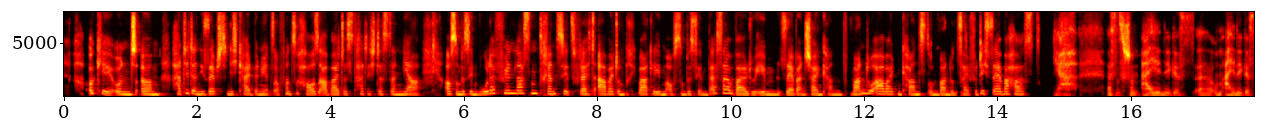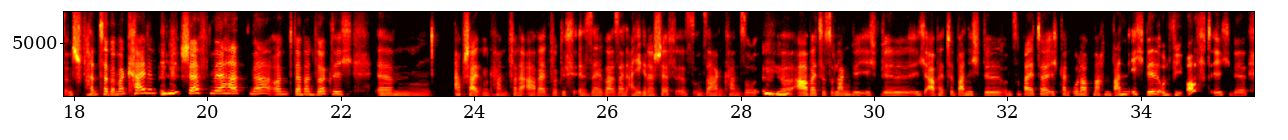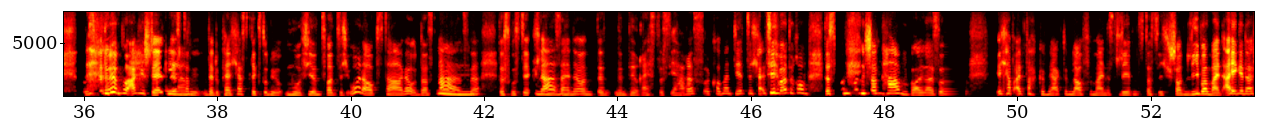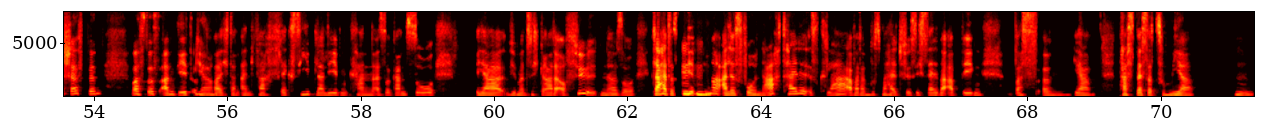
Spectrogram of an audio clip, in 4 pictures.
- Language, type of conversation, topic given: German, podcast, Wie trennst du Arbeit und Privatleben, wenn du zu Hause arbeitest?
- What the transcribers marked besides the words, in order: unintelligible speech; drawn out: "ähm"; stressed: "wann"; stressed: "oft"; laughing while speaking: "Wenn du"; chuckle; chuckle; laughing while speaking: "jemand"; laughing while speaking: "eigener"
